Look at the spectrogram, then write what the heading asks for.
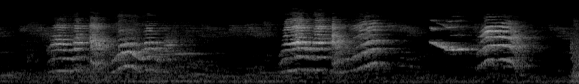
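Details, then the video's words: Pet green parrot talking like a human: three raspy, harmonic, speech-like phrases, each about a second long with shifting vowel-like tones, separated by short pauses; faint low room hum between them. "طوطے کی خوبصورت بولیاں"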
